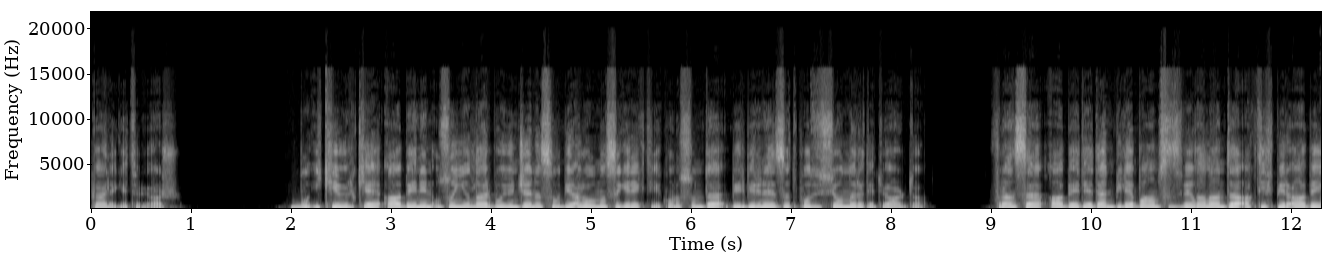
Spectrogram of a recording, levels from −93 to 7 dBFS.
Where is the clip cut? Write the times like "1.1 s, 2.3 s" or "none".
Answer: 4.9 s, 7.8 s, 11.0 s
